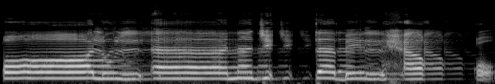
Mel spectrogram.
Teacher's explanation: بالحق میں قاف حرف قلقلہ مشدد ہے تو یہاں پر خوب جماؤں کے ساتھ ادا کریں گے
